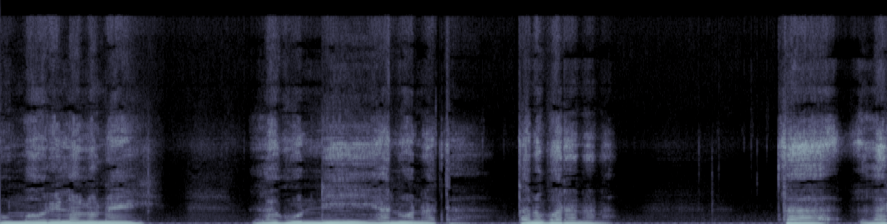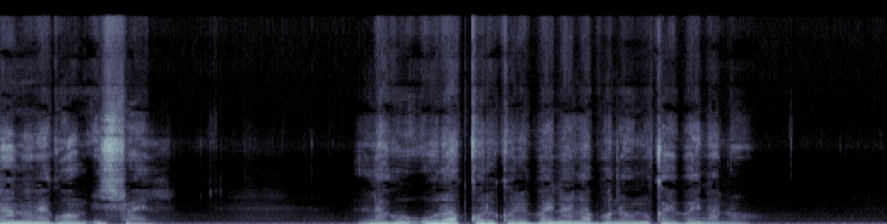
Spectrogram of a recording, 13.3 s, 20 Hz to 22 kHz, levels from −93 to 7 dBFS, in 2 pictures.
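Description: No technical faults can be heard anywhere in the recording.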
